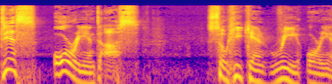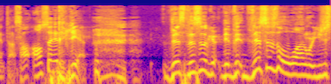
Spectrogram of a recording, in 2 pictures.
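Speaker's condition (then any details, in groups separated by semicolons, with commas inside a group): No condition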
